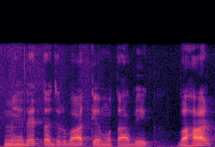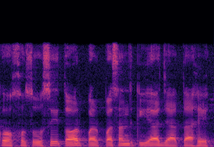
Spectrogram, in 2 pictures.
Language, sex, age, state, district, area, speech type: Urdu, male, 60+, Maharashtra, Nashik, urban, spontaneous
